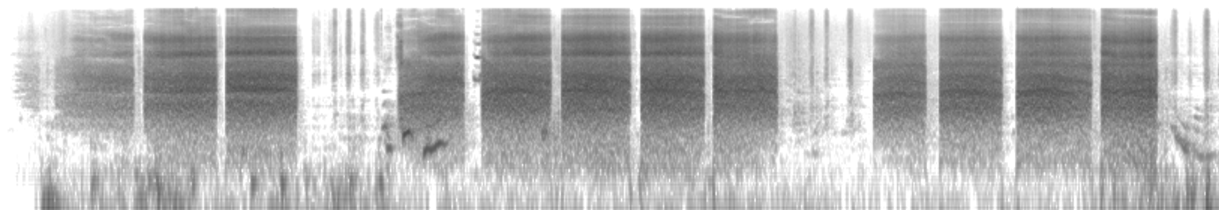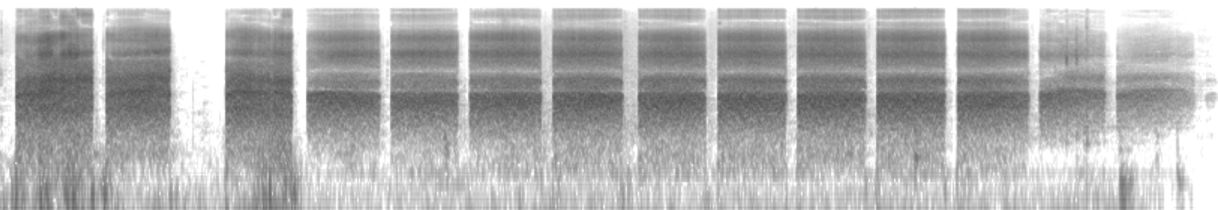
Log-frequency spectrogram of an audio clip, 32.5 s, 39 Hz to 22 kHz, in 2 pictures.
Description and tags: This is the voice of a 3 week old cockatiel going crazy because I picked him up.
baby-bird, bird, cockatiel, field-recording, scream, screech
